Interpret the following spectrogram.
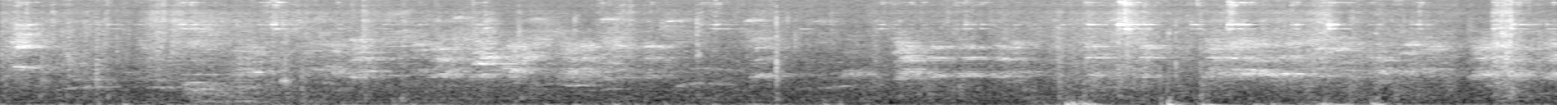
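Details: A litter of pedigree Scottish Terrier puppies in the UK, vaccinated and ready to leave, letting out soft, thin whines and brief yips among muffled bumps, shuffling and faint human voices.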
